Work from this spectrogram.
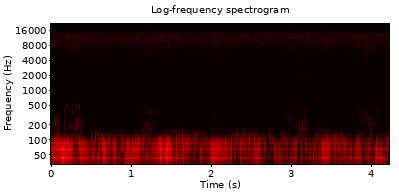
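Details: Gaia, a pregnant long-haired tabby cat, purring while being petted in the evening; a deep rumble swells and eases in regular pulses about once a second, in a quiet indoor room.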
